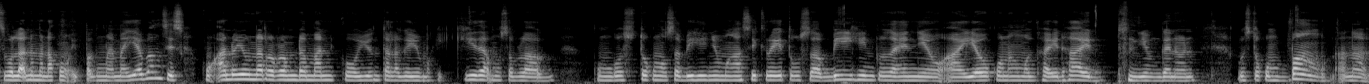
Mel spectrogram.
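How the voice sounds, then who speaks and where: A woman's voice: medium pitch, darkish tone, clear, resonant tone. A young woman from the Philippines with a Visayan accent, vlogging casually as she reads viewer comments, chatty, laughing often and mixing languages.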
